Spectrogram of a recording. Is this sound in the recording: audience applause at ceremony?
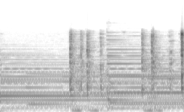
no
